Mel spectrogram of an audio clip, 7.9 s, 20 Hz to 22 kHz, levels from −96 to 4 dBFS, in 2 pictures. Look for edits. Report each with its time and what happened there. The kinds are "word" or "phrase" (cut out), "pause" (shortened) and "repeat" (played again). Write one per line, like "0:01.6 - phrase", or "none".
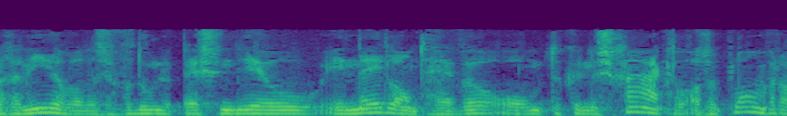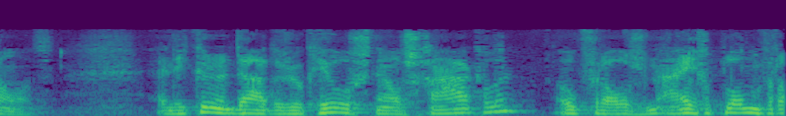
0:06.6 - pause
